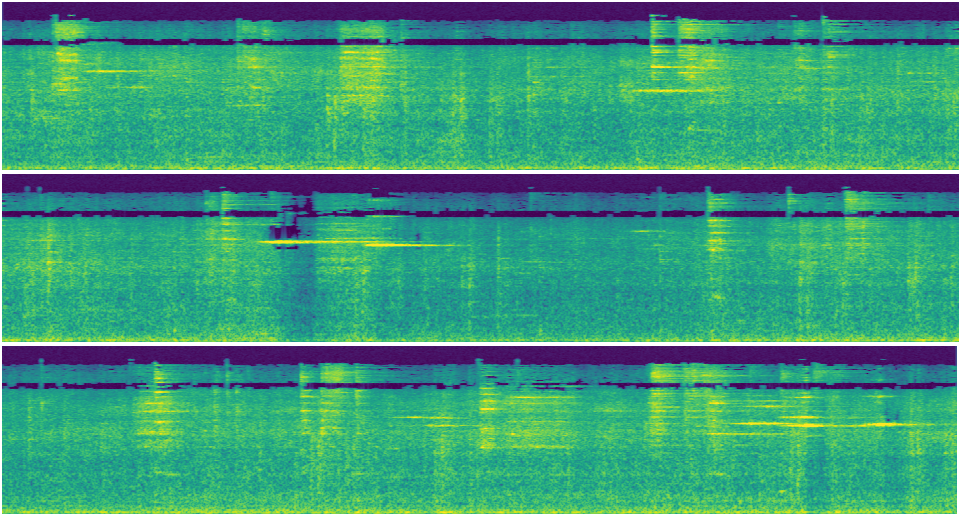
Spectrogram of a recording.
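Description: Freight train cars rolling past: a steady low rumble of wheels on rail, with repeated clicks as the wheels cross rail joints and short, high-pitched wheel squeals now and then, the clearest about twelve seconds in and again near the end.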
